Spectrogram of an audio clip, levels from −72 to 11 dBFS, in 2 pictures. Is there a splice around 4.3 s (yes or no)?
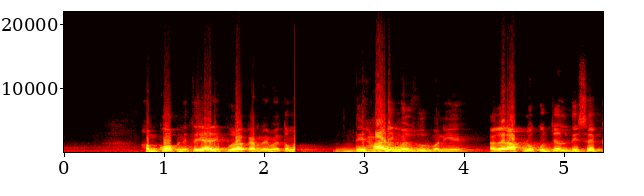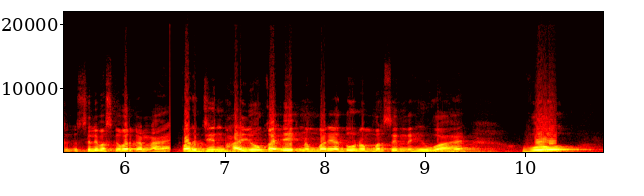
no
